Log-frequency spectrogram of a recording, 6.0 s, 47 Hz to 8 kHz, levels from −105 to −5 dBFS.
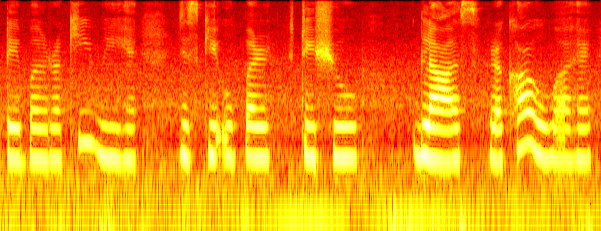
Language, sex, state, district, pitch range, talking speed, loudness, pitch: Hindi, female, Jharkhand, Ranchi, 230-250 Hz, 110 wpm, -18 LUFS, 240 Hz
